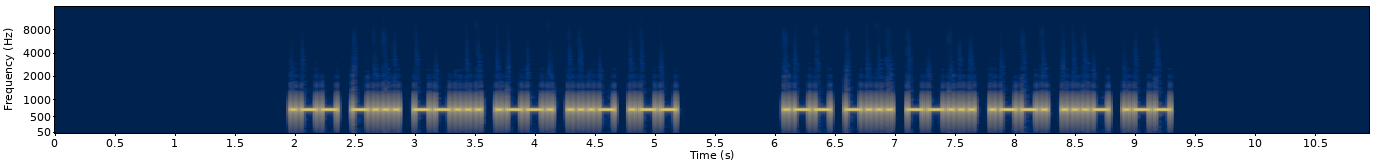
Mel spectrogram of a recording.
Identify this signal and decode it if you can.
Morse code, heard as a keyed tone, about 27 wpm, 700 Hz. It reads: WB7PVW WB7PVW
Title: USA Call Signs - 6 Characters - Repeated 2x - 28wpm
